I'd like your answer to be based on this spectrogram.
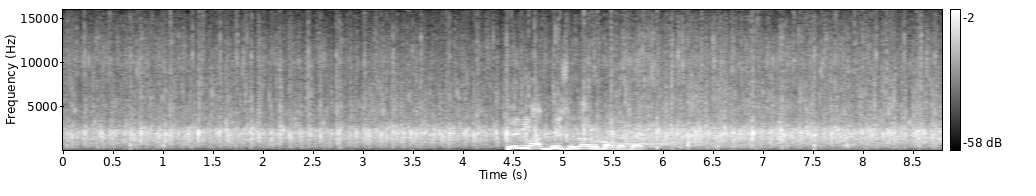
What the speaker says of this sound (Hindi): और ताली बज जाए जोरदार.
